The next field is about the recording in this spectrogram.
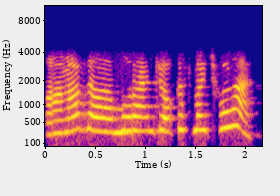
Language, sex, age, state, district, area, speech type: Kashmiri, female, 18-30, Jammu and Kashmir, Pulwama, rural, conversation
